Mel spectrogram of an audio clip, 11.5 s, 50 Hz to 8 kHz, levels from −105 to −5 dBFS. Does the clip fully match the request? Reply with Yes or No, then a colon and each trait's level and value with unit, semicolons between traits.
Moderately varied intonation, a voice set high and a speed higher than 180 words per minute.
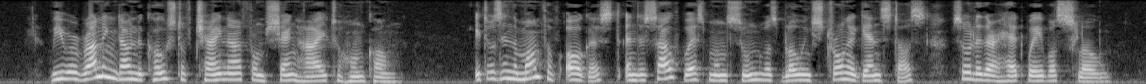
Yes: average, 3.9 semitones; high, 195 Hz; average, 190 wpm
